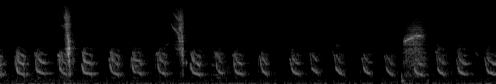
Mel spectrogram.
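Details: Grey francolin calling while feeding its chicks: a steady series of short, husky, downward-slurred notes, about four per second, with a few sharp clicking sounds breaking in.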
